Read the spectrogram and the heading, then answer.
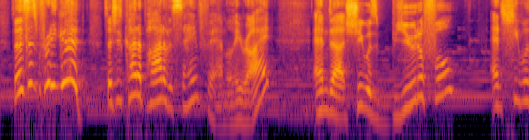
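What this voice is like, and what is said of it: Usual voice. Nothing is said of it.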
